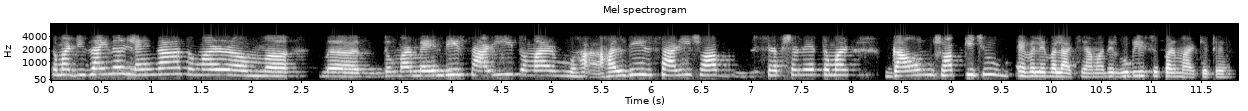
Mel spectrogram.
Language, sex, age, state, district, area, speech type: Bengali, female, 30-45, West Bengal, Hooghly, urban, conversation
